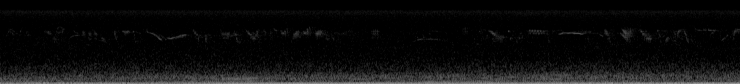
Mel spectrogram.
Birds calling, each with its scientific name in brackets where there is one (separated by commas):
Eurasian Skylark (Alauda arvensis)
